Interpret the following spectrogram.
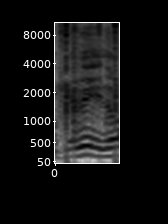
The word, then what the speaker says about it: Quevedo: Vamos a presentar a nuestros invitados, por acá lo tengo a Quevedo, que se pronuncia Quevedo.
